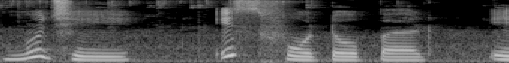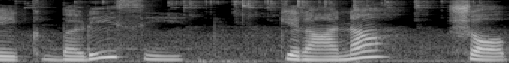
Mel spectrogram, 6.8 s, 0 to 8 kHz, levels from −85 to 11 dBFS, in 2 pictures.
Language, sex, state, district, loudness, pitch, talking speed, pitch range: Hindi, female, Madhya Pradesh, Katni, -17 LUFS, 170 Hz, 90 wpm, 160-195 Hz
